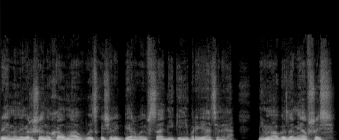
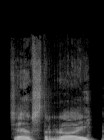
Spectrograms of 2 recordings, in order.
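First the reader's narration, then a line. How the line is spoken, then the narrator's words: Barked. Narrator (Russian): рявкнул Кравцов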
